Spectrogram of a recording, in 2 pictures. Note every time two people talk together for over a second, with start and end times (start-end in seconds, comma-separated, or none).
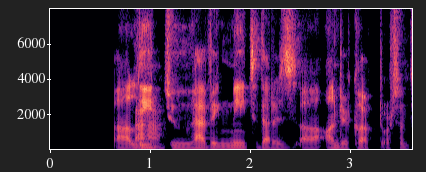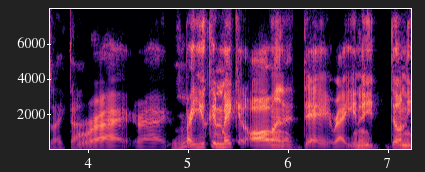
none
